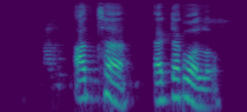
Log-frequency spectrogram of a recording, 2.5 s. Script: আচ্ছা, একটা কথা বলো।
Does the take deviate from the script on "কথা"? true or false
true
